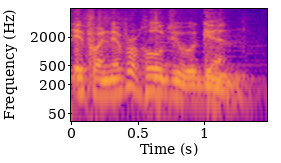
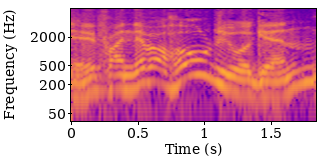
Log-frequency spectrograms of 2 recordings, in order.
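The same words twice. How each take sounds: First: It is said in his own accent. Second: It is said in a put-on British accent.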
